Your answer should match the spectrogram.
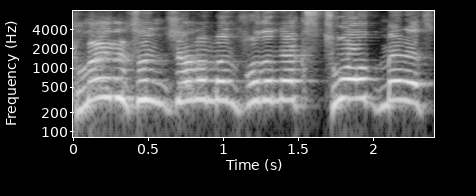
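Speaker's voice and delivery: high-pitched mock stage announcer. Addressing the Super Bowl crowd, hyped-up showman. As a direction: imitate a rock frontman addressing a stadium. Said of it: "he's like".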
